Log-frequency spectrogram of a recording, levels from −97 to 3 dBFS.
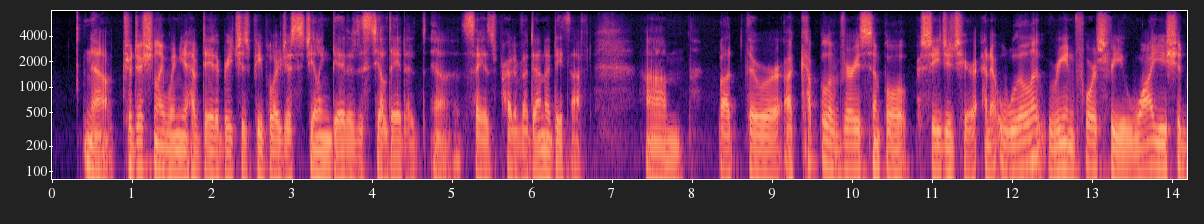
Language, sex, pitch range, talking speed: English, male, 85-105 Hz, 180 wpm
